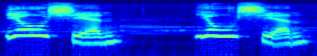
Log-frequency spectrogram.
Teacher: Okay, so that's first tone, second tone.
